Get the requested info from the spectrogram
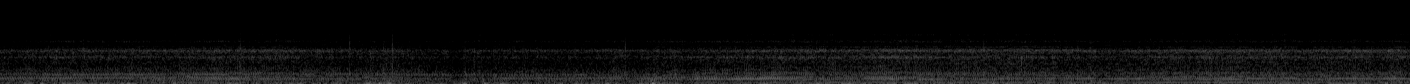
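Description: AKT 250 motorcycle engine running at a steady, moderate speed while riding a rough stony dirt track, its pitch wavering a little partway through, with a few small knocks.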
